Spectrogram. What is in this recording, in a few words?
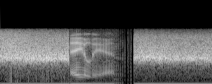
"alien", American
